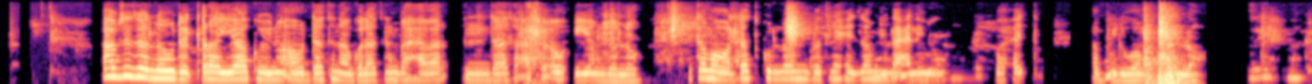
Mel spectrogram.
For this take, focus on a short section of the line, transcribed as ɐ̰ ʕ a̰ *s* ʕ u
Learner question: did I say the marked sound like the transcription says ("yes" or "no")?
yes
